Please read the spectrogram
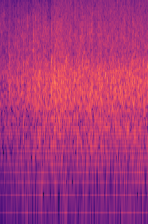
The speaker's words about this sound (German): Rief der Papst unter dem Applaus der Menschen.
